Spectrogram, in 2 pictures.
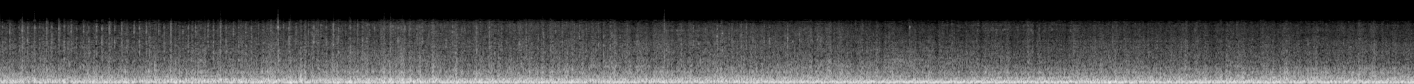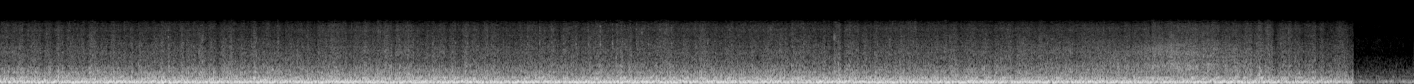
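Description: Motorcycle engines idle with a deep, steady rumble close by.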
